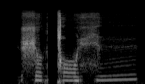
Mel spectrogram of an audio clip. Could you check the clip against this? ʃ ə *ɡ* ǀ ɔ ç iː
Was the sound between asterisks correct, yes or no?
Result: yes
